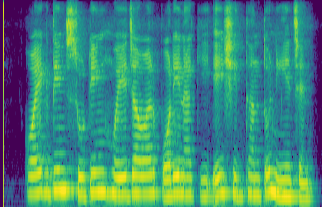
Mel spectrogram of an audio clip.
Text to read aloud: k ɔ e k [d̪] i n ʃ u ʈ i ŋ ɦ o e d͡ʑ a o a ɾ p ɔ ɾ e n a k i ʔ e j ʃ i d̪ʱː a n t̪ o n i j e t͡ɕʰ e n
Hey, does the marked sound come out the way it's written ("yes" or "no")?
yes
